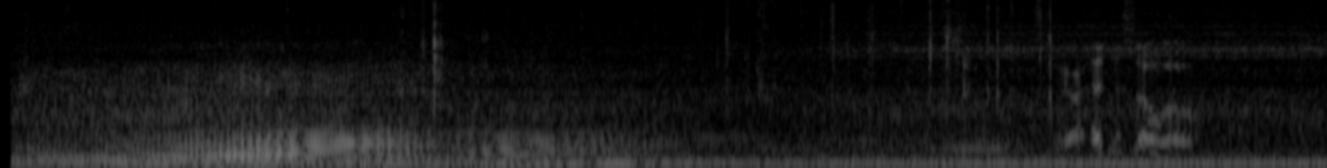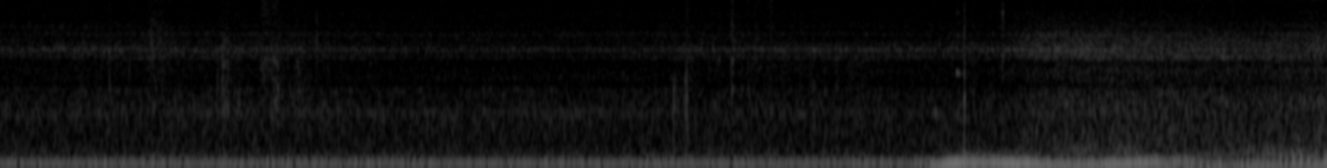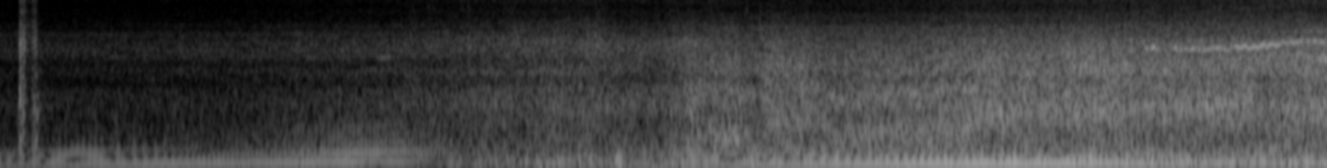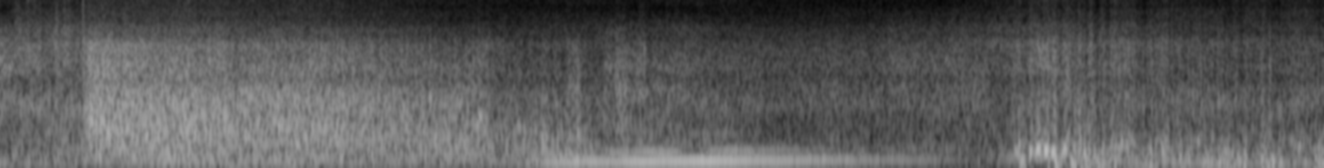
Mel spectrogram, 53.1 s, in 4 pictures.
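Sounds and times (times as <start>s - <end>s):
car engine accelerating: 0.1s - 53.0s
road and tyre noise: 0.1s - 53.0s
wind rush on microphone: 49.7s - 53.0s.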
